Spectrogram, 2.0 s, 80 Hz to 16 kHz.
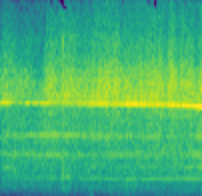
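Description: Motor and propeller of an 800mm radio-controlled Boeing P-26A Peashooter model in flight: a steady high whine with a fainter low hum, getting a little louder near the end.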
